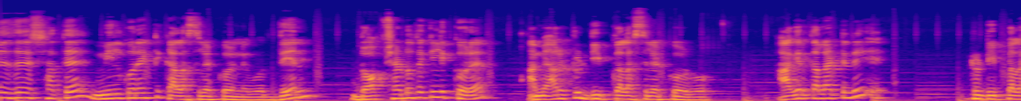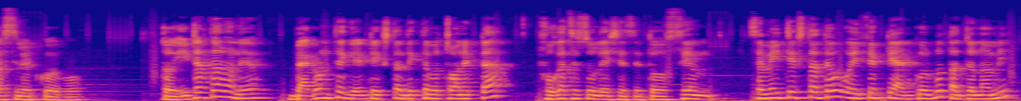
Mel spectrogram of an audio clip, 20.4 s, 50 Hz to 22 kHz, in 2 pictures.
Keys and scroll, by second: 17.5 space.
